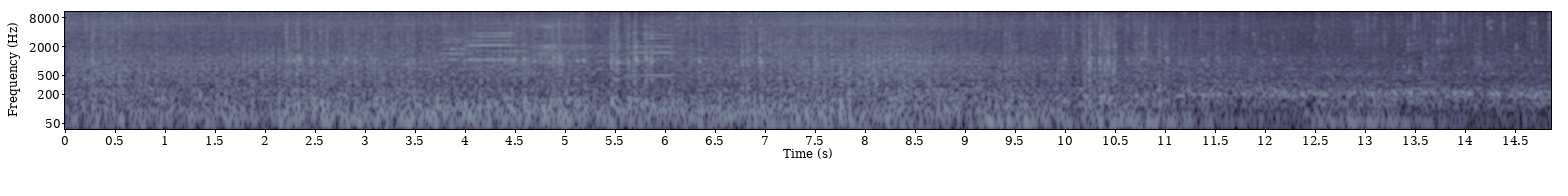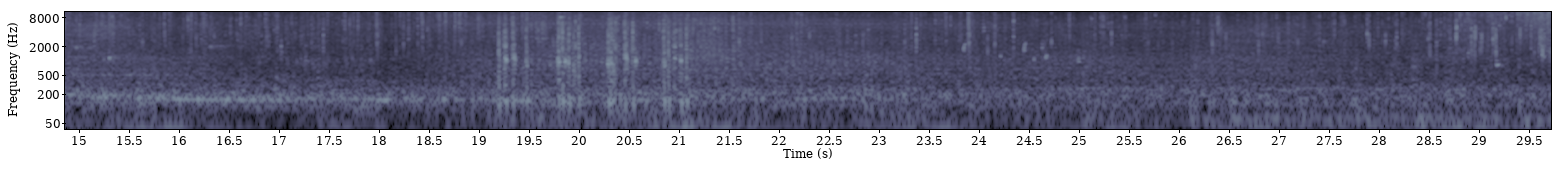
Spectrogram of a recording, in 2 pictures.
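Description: Hooves clop steadily on stone as a mount trots along.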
